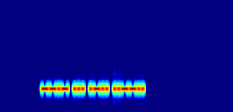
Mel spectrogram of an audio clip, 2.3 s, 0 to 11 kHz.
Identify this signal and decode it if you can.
Morse code, heard as a keyed tone, about 56 wpm, 700 Hz. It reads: QSL?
